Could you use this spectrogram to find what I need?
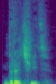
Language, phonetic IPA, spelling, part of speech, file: Russian, [drɐˈt͡ɕitʲ], дрочить, verb, Ru-дрочить.ogg
- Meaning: 1. to jerk off, to wank, to beat off (to masturbate) 2. to tease, to humiliate, to punish; to train to exhaustion 3. to perfect a skill 4. to pat, to cherish, to pamper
